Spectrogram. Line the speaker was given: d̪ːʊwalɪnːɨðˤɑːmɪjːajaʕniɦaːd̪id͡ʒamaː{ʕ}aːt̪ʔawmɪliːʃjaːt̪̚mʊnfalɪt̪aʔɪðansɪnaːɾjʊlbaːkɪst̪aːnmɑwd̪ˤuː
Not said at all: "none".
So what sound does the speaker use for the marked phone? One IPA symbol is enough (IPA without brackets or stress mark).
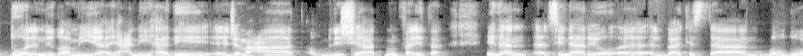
ʕ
